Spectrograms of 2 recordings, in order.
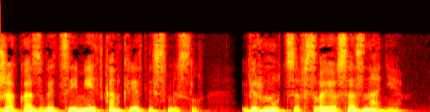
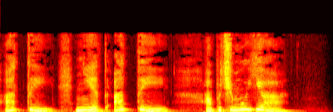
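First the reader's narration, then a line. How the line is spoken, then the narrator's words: Shouting quarrel. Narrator (Russian): ссорились, кричали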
